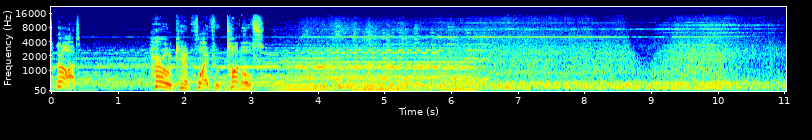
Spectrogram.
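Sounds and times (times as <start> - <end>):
helicopter flying overhead: 0.0 - 11.0.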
